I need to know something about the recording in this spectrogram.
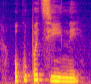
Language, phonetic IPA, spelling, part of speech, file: Ukrainian, [ɔkʊpɐˈt͡sʲii̯nei̯], окупаційний, adjective, Uk-окупаційний.ogg
- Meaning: occupation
